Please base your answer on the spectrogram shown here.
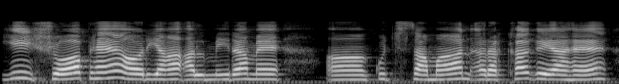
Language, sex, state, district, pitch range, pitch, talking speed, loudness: Hindi, female, Uttar Pradesh, Lalitpur, 225-255 Hz, 240 Hz, 125 wpm, -14 LUFS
